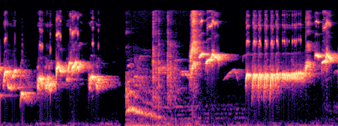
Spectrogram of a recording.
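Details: White-rumped shama singing to provoke another bird, with mixed whistled phrases, a falling harsh swoop, a high bright note and a long steady whistle closing the passage.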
